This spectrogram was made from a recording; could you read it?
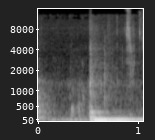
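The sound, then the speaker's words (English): After a quiet moment, a sudden heavy swallowing sound of someone drinking water, with a muffled low gulp and wet sloshing that fills the rest of the short clip. “let me get my regular episode yawn out of the way. And drink my water.”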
